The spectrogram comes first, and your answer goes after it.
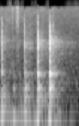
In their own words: sometimes when you tap on the plywood you can hear that there is a void in the plywood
